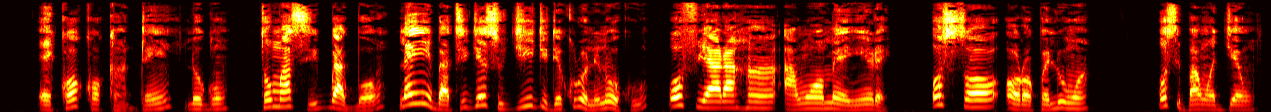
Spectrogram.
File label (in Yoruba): good news yoruba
